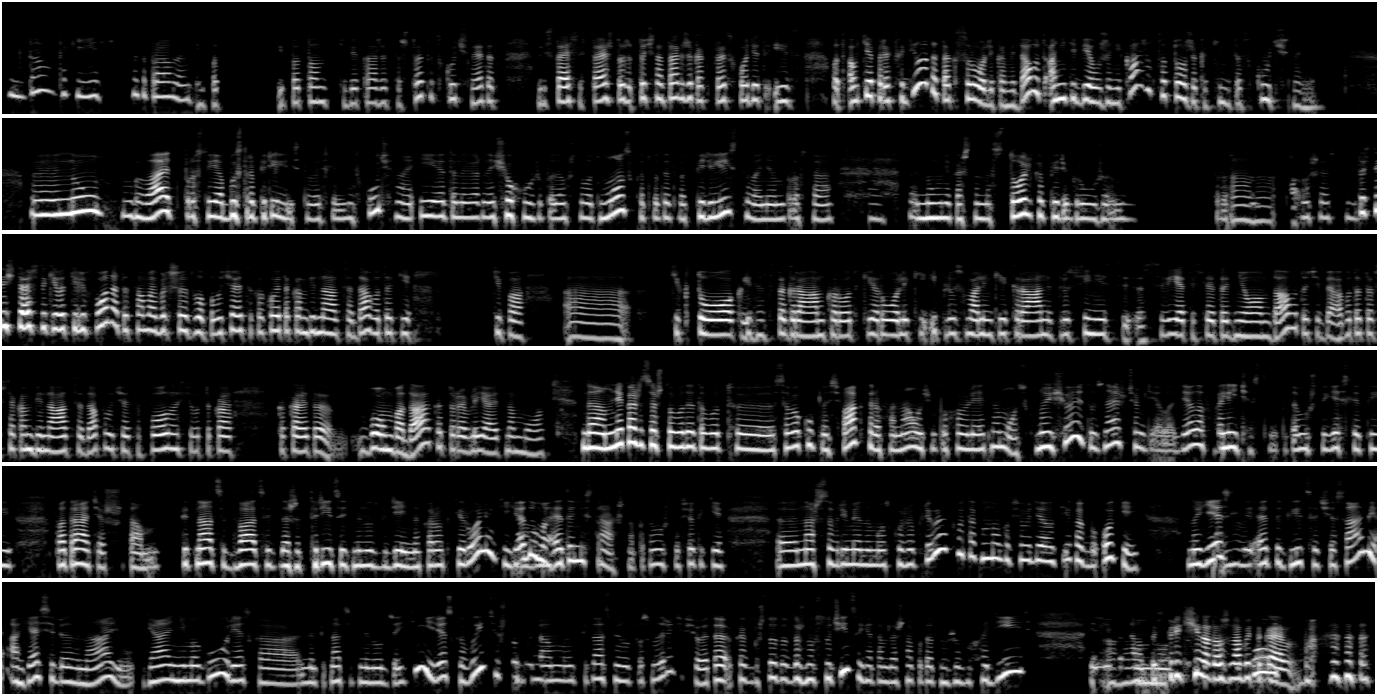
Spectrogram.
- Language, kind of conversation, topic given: Russian, podcast, Что вы думаете о влиянии экранов на сон?
- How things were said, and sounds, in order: other background noise; unintelligible speech; laugh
